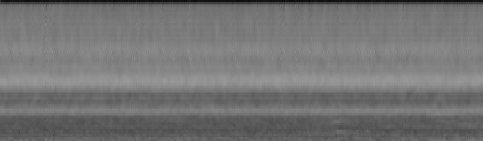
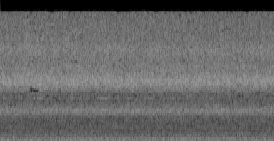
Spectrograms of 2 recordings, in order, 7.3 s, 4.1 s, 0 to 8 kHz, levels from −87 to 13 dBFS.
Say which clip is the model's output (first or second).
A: first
